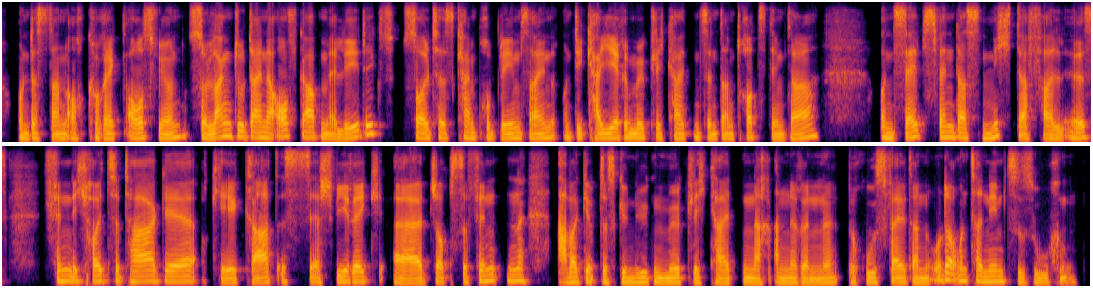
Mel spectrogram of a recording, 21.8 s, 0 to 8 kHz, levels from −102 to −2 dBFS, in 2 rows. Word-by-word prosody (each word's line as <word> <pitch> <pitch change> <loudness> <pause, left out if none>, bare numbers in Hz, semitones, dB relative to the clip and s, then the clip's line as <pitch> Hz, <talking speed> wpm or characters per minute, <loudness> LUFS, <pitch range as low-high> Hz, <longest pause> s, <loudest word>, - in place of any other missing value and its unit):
und 105 -2 -1
das 100 -1 -1
dann 95 0 0
auch 95 +1 -3
korrekt 95 -2 -2
ausführen. 105 +2 +1
Solange 110 +7 +2
du 130 - +1
deine 115 -2 +2
Aufgaben 115 -7 +1
erledigst, 120 - -1
sollte 105 +1 +1
es 100 -1 -1
kein 105 -3 -1
Problem 100 +1 -1
sein, 100 +3 0
und 105 -2 -6
die 105 - 0
Karrieremöglichkeiten 100 0 0
sind 95 -2 -2
dann 90 0 0
trotzdem 110 -4 -2
da. 105 +10 +1 0.6
Und 105 -3 0
selbst 130 +5 +2
wenn 120 -1 +1
das 110 -1 +1
nicht 105 +5 -1
der 90 -1 +2
Fall 90 -1 -1
ist, 110 +5 -1 0.4
finde 115 -1 0
ich 115 0 0
heutzutage 115 0 +2
okay, 95 -3 -1
gerade 95 +2 +1
ist 105 - +1
es - - -4
sehr - - +1
schwierig, 110 -1 +1
äh, 90 0 +4
Jobs - - +1
zu - - 0
finden, 125 +1 -1 0.3
aber 100 +2 +3
gibt - - -1
es - - 0
genügend 100 -1 -1
Möglichkeiten, 95 0 -1
nach 90 -1 -1
anderen 90 -1 0
Berufsfeldern 95 -2 0
oder 145 +8 +2
Unternehmen 115 -3 +1
zu 105 - 0
suchen. 95 +2 -5
100 Hz, 155 wpm, -21 LUFS, 95-115 Hz, 0.6 s, äh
